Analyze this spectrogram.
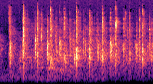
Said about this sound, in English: But uh, let's give a very warm round of applause to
